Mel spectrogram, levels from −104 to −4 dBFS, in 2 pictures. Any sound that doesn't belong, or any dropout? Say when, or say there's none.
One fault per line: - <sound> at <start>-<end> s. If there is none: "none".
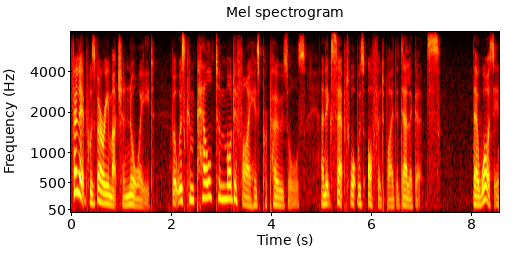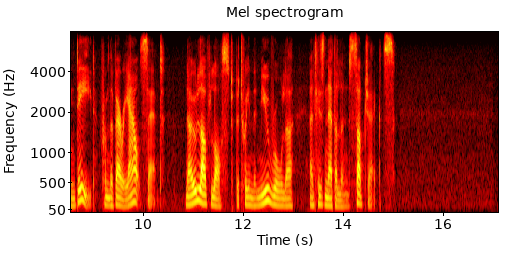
none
